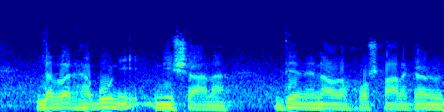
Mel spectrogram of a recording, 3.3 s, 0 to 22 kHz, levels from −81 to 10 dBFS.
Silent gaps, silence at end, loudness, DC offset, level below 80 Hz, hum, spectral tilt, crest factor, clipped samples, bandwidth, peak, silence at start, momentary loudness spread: none; 0 s; -34 LUFS; under 0.1%; -56 dBFS; none; -7.5 dB/octave; 10 dB; under 0.1%; 8.4 kHz; -22 dBFS; 0 s; 5 LU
